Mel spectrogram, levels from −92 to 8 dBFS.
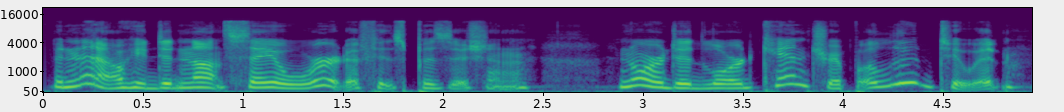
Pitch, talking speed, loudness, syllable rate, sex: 240 Hz, 220 wpm, -17 LUFS, 5.4 syllables/s, female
